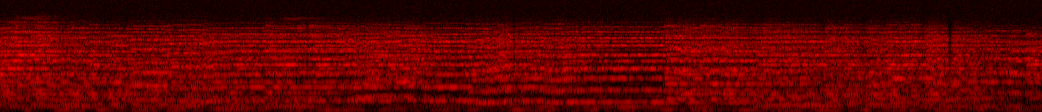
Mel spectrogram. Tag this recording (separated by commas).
playing electronic organ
